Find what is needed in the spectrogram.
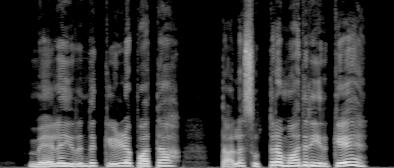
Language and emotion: Tamil, fearful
